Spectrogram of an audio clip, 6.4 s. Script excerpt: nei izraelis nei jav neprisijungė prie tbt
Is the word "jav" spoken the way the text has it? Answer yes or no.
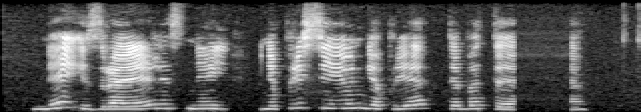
no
